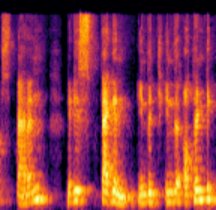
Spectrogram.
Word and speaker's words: sparen: You know sparen meaning saving s p a r e n. The authentic pronunciation is not sparen it is spagen.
